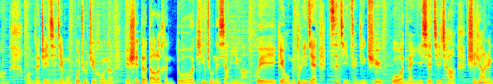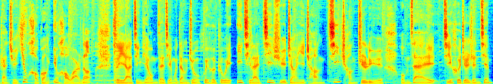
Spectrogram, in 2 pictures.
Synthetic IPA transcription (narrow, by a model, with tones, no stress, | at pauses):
ŋwɔ˨˩mə˦nd̪ə˧ʈ͡ʂɤ˥˧i˥˩t͡ɕʰi˥t͡ɕjɛ˧˥mu˥˩pwɔ˥ʈ͡ʂʰu˥ʈ͡ʂɻ̩˥xo˥˩ʊnə˩jɛ˨˩ʂɻ̩˥˩t̪ɤ˧˥t̪ɑ˥˩ʊlə˩xə˨˩nt̪wɔ˥t̪ʰi˥ŋʈ͡ʂʊ˥˩ŋd̪ə˩ɕjɑ̰˨˩ŋi˥˩ŋa˩xwe˥˩ɪke˧˥ɪwɔ˨˩mə˦nt̪ʰwe˥ɪt͡ɕjɛ˥˩nt͡sɹ̩˥˩t͡ɕi˨˩t͡sʰɤ˧˥ŋt͡ɕi˥ŋt͡ɕʰy˥˧kwɔ˥˩ne˨˩ɪi˥˩ɕjɛ˥t͡ɕi˥ʈ͡ʂʰɑ˨˩˦ŋ | ʂɻ̩˥˧ɻɑ˥˩ŋɻə˧˥nka˨˩nt͡ɕɥɛ˧˥jo˥˩ʊxɑ˨˩ʊkwɑ˥˧ŋjo˥˩ʊxɑ˨˩ʊə̰˞˧˥nə˧swɔ˧˥i˨˩ɐ˦t͡ɕi˥nt̪ʰjɛ˥nwɔ˨˩mə˦nt͡sa˥˩ɪt͡ɕjɛ˧˥mu˥˩t̪ɑ˥ŋʈ͡ʂʊ˥ŋxwe˥˩ɪxɤ˧˥kɤ˥˧we˥˧ɪi˥˩t͡ɕʰi˨˩la˧˥ɪt͡ɕi˥˧ɕy˥˧ʈ͡ʂɤ˥˧jɑ˥˧ŋi˥˩ʈ͡ʂʰɑ˨˩ŋt͡ɕi˥ʈ͡ʂʰɑ˨˩ŋʈ͡ʂɻ̩˥ly˨˩˦wɔ˨˩mə˦nt͡sa˥˩ɪt͡ɕi˧˥xɤ˧˥ʈ͡ʂə˧ɻə˧˥nt͡ɕjɛ˥n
